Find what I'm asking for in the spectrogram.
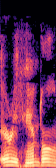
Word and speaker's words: Ari Handel: I think it's Ari Handel. Am I saying his name right? – Yeah, you're right.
